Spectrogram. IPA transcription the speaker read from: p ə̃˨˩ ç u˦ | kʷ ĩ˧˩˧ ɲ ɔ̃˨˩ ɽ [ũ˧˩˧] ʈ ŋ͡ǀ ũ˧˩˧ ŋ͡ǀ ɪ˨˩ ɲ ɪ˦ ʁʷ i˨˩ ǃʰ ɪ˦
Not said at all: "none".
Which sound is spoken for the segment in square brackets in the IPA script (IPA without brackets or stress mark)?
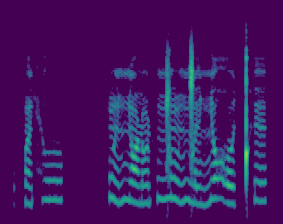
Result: ũ˧˩˧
